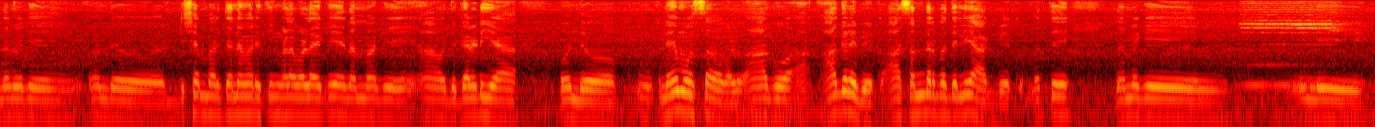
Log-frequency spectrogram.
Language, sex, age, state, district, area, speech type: Kannada, male, 45-60, Karnataka, Udupi, rural, spontaneous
